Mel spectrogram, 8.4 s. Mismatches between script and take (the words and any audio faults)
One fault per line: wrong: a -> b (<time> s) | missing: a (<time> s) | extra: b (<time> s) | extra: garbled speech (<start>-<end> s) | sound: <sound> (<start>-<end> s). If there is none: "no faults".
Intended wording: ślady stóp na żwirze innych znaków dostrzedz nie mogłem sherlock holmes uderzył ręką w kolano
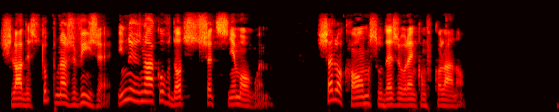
no faults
